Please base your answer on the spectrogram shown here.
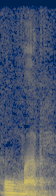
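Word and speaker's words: عمر: Abdullah bin Amrin, kalau ada wawunya bacanya Amr, kalau nggak ada wawunya Umar.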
